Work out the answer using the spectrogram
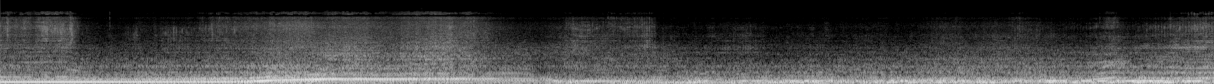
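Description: C7 Corvette's V8 heard from inside the cabin: running steadily at cruise, then revving up sharply about two and a half seconds in as the car accelerates. It holds the higher revs for a couple of seconds, then drops back to a lower pitch over steady road noise.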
